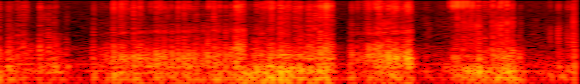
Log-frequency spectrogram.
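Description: Long nails scratch the sides and lower jeweled clasp of a gold rhinestone-studded clutch wallet. The result is a steady, dense, low rough scratching with brief bright bursts.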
